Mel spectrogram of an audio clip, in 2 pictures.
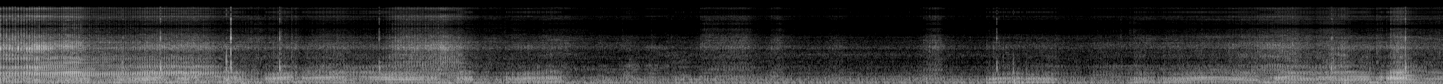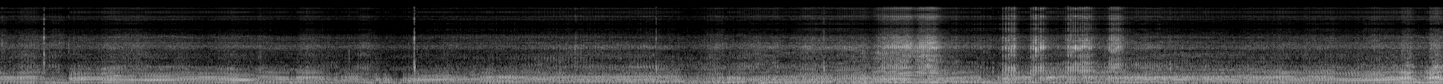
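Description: Can-Am Outlander XMR 1000R ATV's V-twin engine running and revving up and down as it works through mud, with louder bursts of throttle near the start, about halfway in and again near the end. Clatter and scraping from the machine come with the revs.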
